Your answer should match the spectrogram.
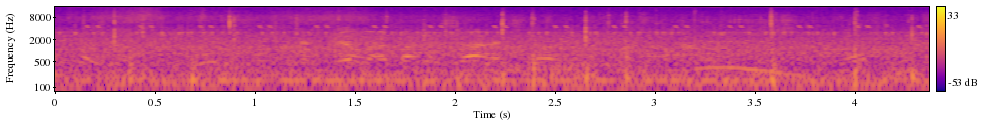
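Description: Voices chatting in the background of a training pitch, with irregular sharp knocks of footballs being kicked, over a steady low hum.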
